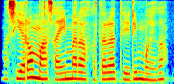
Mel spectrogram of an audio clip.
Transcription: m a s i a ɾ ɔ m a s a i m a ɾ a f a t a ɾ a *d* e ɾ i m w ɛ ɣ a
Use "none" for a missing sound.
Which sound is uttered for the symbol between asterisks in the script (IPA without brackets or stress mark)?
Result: t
